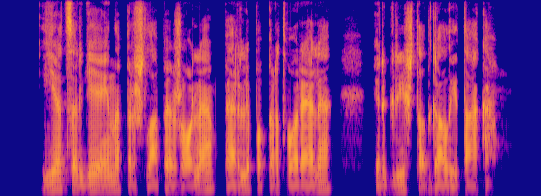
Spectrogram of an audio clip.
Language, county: Lithuanian, Marijampolė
